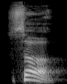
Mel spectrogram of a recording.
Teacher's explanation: Sa is a voiceless alveolar fricative.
